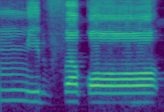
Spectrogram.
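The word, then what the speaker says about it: مِرفَقًا: وَيُحَيِّ لَكُمْ مِنْ أَمْرِكُمْ مِرْفَقًا۔ اس رائے ساکنہ کو آپ نے باریک پڑھنا ہے۔ مِن رَحْمَتِهِ وَيُحَيِّئْ لَكُم مِّنْ أَمْرِكُم مِّرْفَقًا۔ آئیے پوری آیت مبارکہ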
